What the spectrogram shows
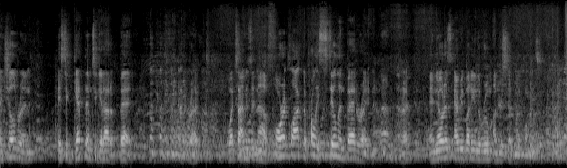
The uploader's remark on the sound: An impromptu talk at the Islamic Center of Wheaton at an open house attended by members of local Churches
